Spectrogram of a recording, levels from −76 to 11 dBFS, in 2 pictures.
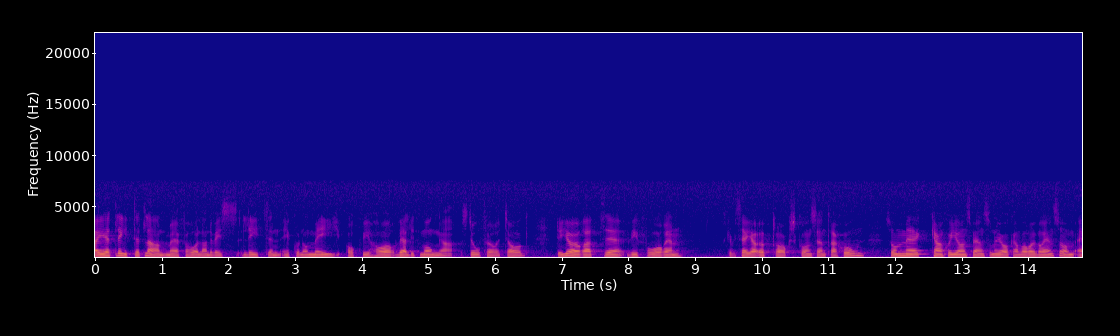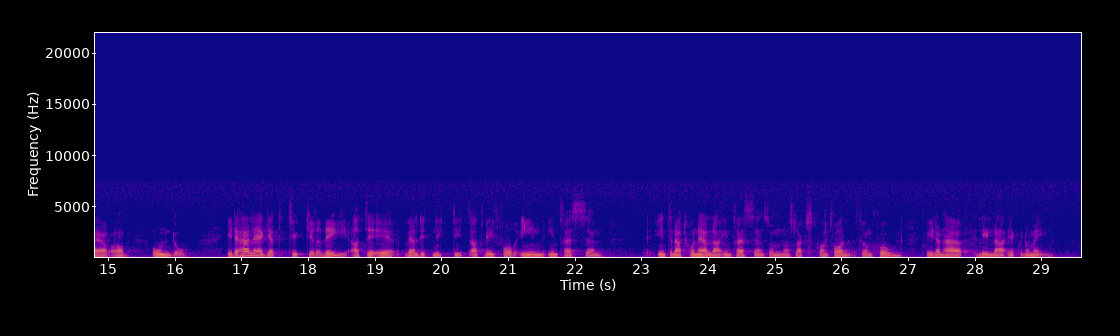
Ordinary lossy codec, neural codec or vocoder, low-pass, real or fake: none; none; none; real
